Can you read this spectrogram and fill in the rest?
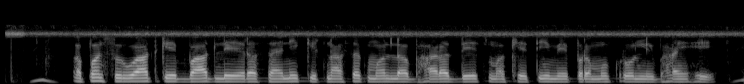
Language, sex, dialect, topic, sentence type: Chhattisgarhi, male, Northern/Bhandar, agriculture, statement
